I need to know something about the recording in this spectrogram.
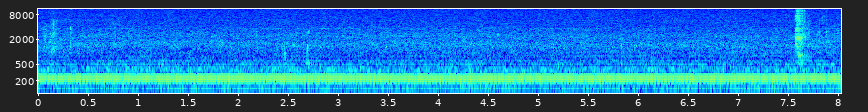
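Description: A steady low hum on one pitch over quiet room noise, with a faint click near the end.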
